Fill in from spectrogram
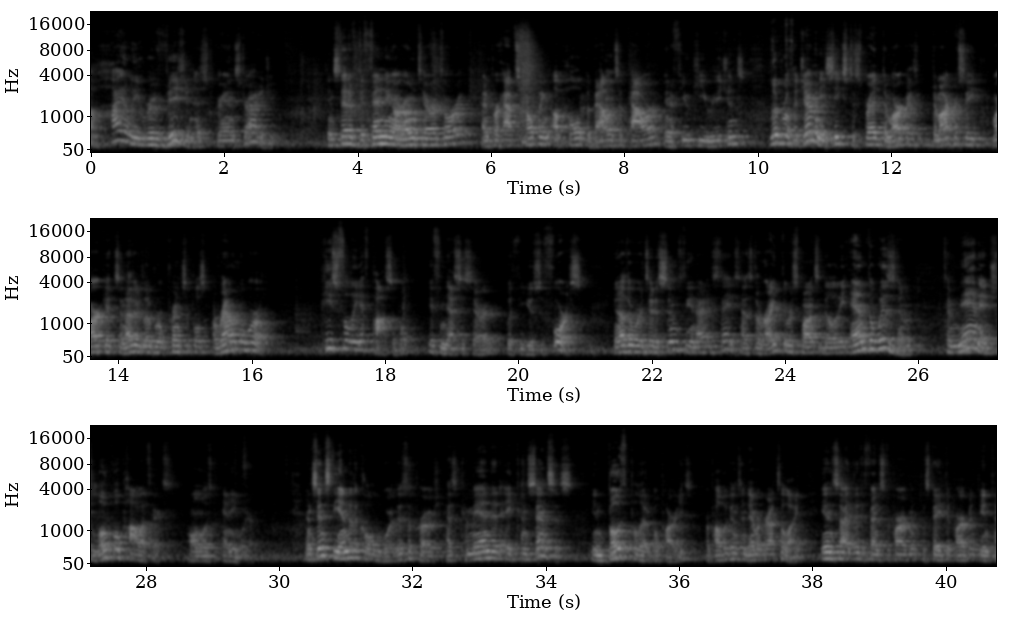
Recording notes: gives a guest lecture to the Oxford International Relations Society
